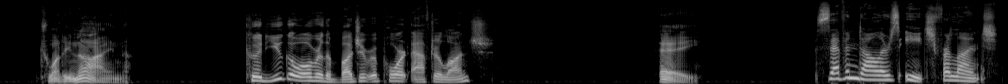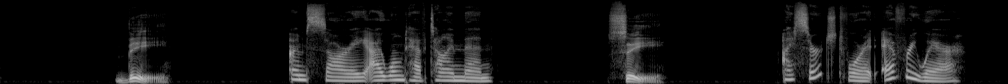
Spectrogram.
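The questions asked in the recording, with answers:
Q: Could you go over the budget report after lunch?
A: B: I'm sorry, I won't have time then.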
